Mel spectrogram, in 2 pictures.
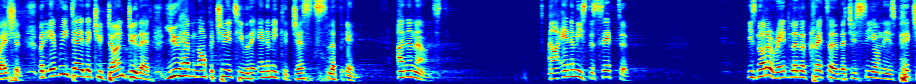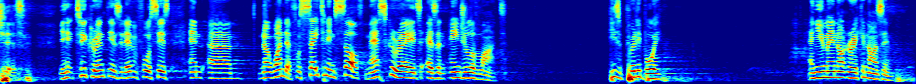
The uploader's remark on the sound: Recorded live on Sunday the 1st October 2023.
